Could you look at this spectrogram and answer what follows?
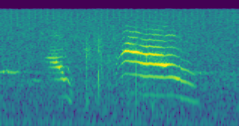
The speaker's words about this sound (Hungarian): Már megint itt a macska.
